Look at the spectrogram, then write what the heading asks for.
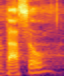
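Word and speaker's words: Vasil: uh this month uh i believe it's pronounced a vassal yeah it's after vassal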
